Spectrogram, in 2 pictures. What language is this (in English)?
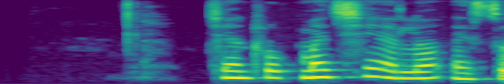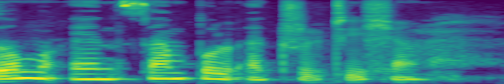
Luo (Kenya and Tanzania)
